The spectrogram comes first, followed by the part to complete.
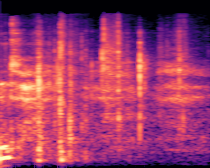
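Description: Packaging crinkling and rustling as toiletries are handled, with a run of short, irregular crackles.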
